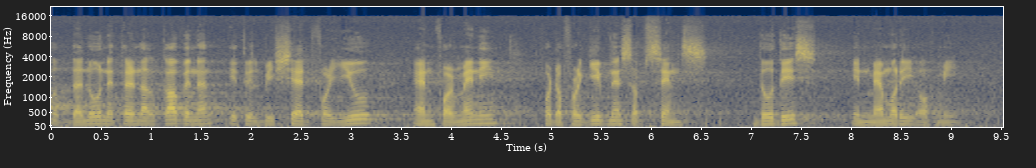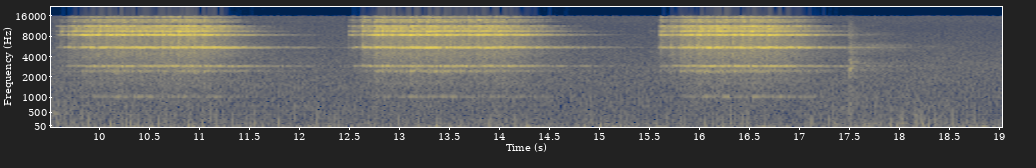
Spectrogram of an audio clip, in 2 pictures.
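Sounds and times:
altar bells ringing: 9.6 - 18.0.

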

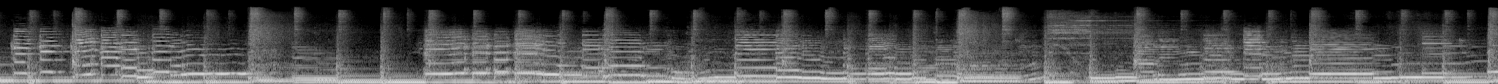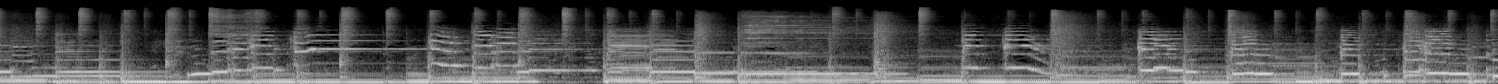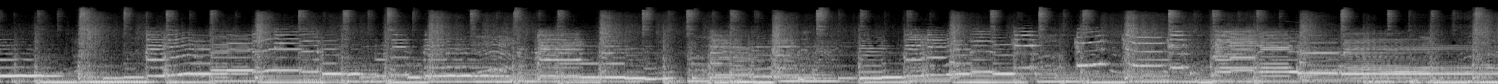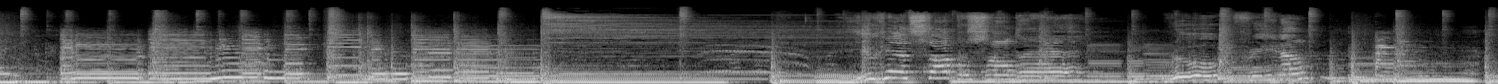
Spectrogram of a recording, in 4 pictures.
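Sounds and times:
bass guitar: 0.0 - 59.9
drum kit: 0.0 - 59.9
lead electric guitar bending notes: 0.0 - 59.9.

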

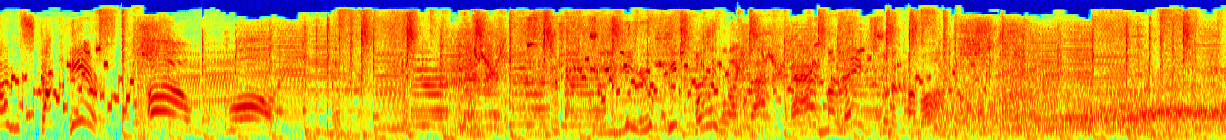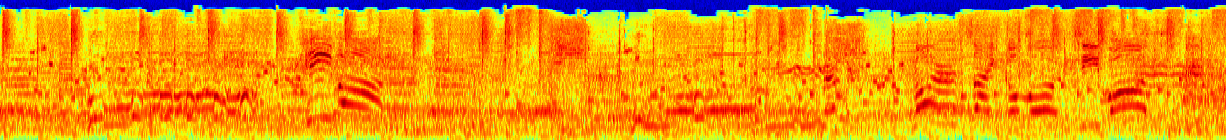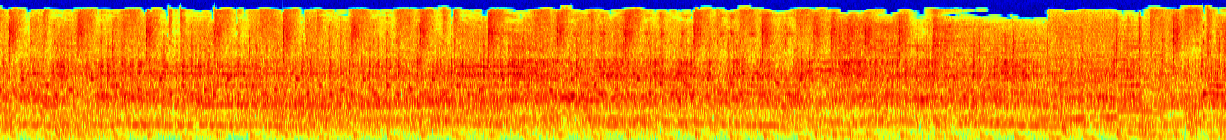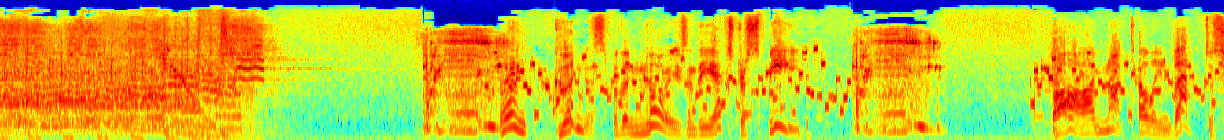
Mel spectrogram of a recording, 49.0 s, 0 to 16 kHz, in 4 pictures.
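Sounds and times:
fast cartoon music: 0.0 - 39.8, 41.2 - 46.3, 47.1 - 49.0
cartoon character voice speaking: 15.3 - 16.2, 21.4 - 23.8.

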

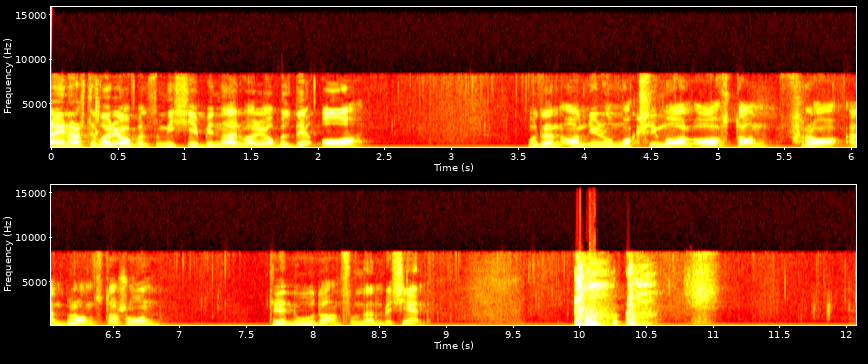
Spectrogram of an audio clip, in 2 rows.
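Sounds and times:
man coughing: 10.0 - 10.7.

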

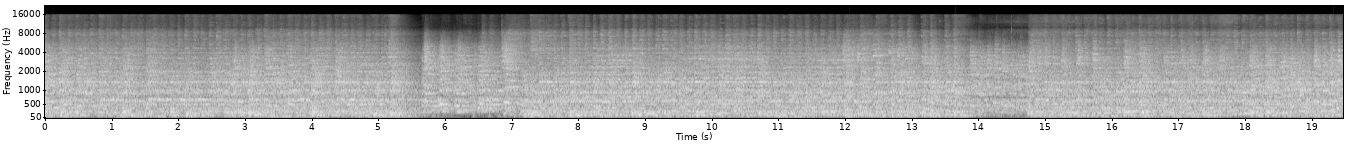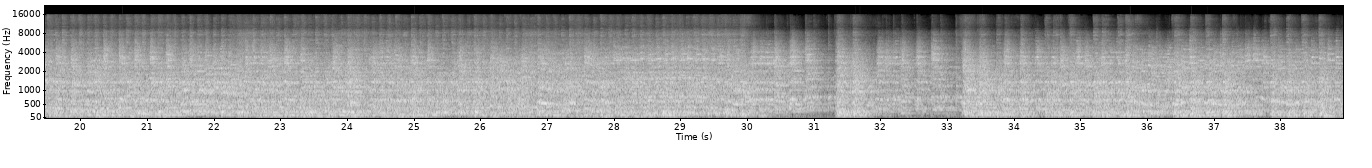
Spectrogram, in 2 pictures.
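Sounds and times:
drums and percussion rhythm: 0.0 - 38.9
steel band playing: 0.0 - 38.9.

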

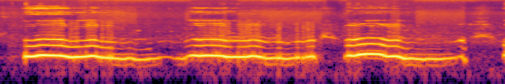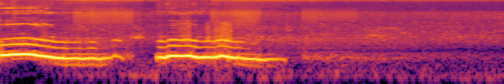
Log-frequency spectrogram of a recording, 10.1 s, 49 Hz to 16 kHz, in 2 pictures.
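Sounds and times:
person humming: 0.2 - 8.0.

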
